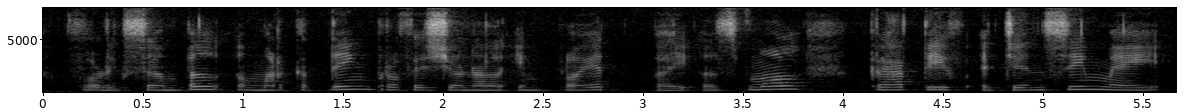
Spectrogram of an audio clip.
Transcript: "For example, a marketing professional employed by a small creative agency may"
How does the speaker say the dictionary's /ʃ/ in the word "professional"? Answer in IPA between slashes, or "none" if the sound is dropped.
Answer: /s/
